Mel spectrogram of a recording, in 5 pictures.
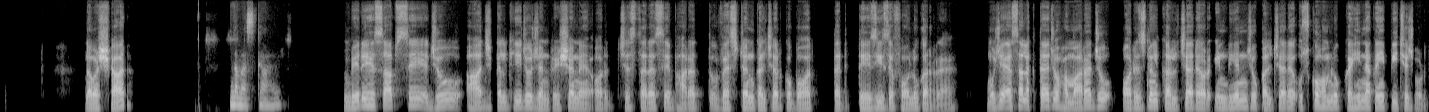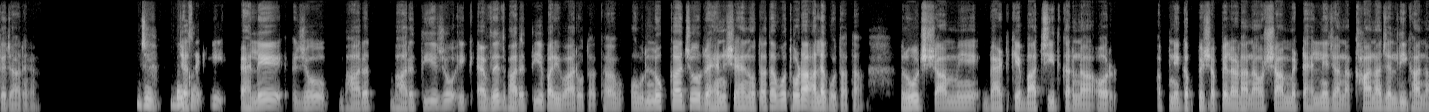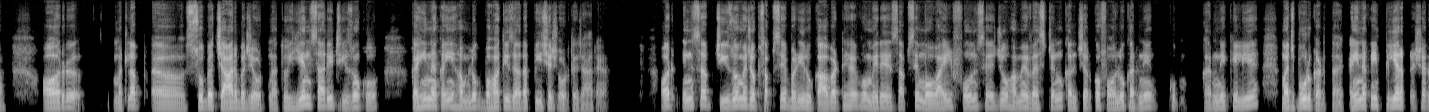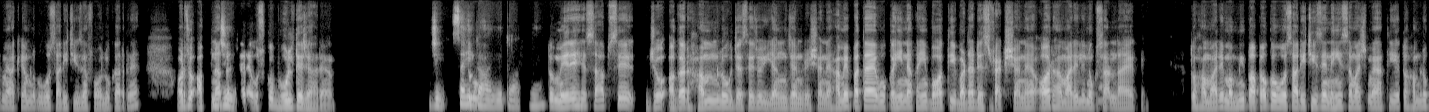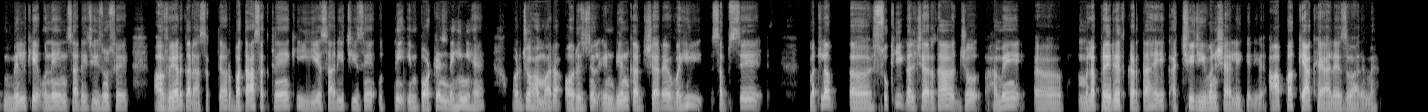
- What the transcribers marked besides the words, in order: other background noise; in English: "जनरेशन"; in English: "वेस्टर्न कल्चर"; in English: "फॉलो"; in English: "ओरिजिनल कल्चर"; in English: "इंडियन"; in English: "कल्चर"; in English: "एवरेज़"; "रहन-सहन" said as "शहन"; horn; in English: "वेस्टर्न कल्चर"; in English: "फॉलो"; in English: "पीयर प्रेशर"; in English: "फॉलो"; in English: "कल्चर"; in English: "यंग जनरेशन"; in English: "डिस्ट्रैक्शन"; other noise; in English: "अवेयर"; in English: "इम्पोर्टेंट"; in English: "ओरिजिनल इंडियन कल्चर"; in English: "कल्चर"
- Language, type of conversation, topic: Hindi, unstructured, हम अपने परिवार को अधिक सक्रिय जीवनशैली अपनाने के लिए कैसे प्रेरित कर सकते हैं?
